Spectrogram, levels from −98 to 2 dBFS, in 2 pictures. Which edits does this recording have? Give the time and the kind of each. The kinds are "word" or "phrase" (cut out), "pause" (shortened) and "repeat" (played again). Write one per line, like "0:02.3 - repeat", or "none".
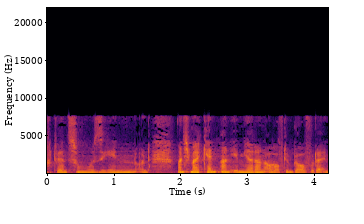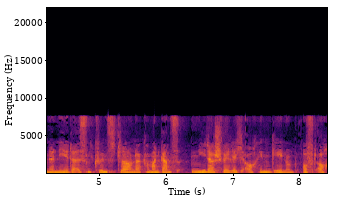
none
